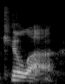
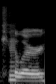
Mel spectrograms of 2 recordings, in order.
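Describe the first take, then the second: First: The word ends in an open vowel, no r. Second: The word ends with a clear r sound. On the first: This is the Hawaiian slang way to say it. "he would say killa" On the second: This is the ordinary way to say it. "he wouldn't say killer"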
